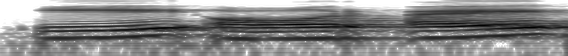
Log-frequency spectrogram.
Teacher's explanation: ए और ऐ का उच्चारण स्थान कंठ और तालु है।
